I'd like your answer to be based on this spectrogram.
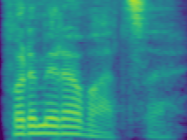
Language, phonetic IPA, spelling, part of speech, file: Russian, [fərmʲɪrɐˈvat͡sːə], формироваться, verb, Ru-формироваться.ogg
- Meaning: passive of формирова́ть (formirovátʹ)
